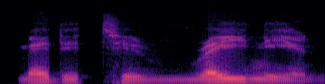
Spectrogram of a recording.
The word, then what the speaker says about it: Mediterranean: ray so it is it's on the fourth syllable um so i can just annotate on here uh let's i can draw mediterranean so it's actually this syllable here which i've underlined so we've got a six-syllable word with the stress on the fourth word okay mediterranean the mediterranean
